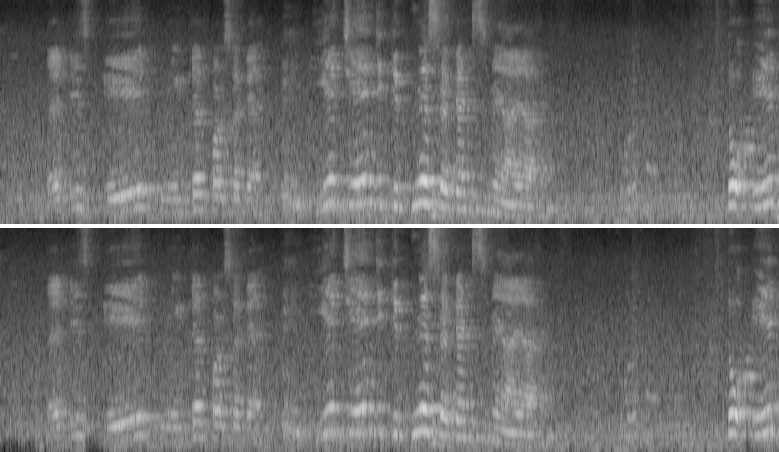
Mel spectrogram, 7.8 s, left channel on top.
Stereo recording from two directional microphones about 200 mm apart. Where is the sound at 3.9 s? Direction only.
25° right (ahead or behind).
